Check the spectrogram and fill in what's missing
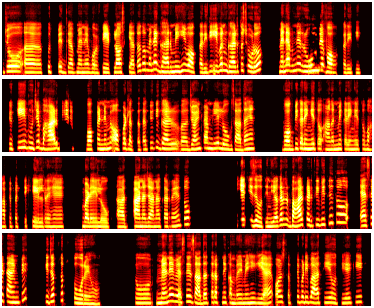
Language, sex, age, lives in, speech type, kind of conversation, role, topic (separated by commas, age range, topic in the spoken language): Hindi, female, 30-34, India, conversation, podcast, guest, Aapne rozana vyayam ko apni aadat kaise banaya?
